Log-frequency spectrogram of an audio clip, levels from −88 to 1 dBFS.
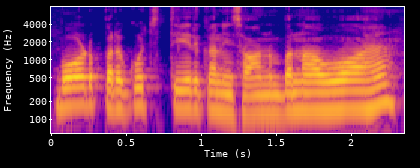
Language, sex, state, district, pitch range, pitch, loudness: Hindi, male, Uttar Pradesh, Saharanpur, 140-170 Hz, 150 Hz, -15 LUFS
